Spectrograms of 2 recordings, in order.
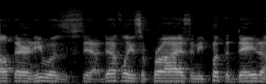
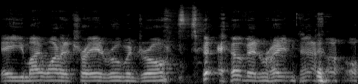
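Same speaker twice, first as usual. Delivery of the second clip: slow delivery, laughing through words. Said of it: "Mickey said".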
